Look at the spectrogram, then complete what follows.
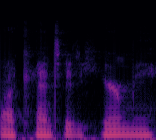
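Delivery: hushed, very quiet, soft, high asmr murmur. Testing a microphone after being told to talk louder, soft asmr voice. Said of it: "What's with the A S M R voice?".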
